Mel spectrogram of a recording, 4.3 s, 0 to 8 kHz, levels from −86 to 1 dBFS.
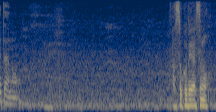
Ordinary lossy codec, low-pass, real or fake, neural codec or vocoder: none; none; fake; codec, 16 kHz, 4 kbps, FreqCodec, larger model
